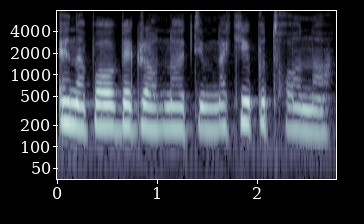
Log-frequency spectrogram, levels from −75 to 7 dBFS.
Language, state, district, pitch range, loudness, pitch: Sumi, Nagaland, Kohima, 175-195 Hz, -16 LUFS, 185 Hz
